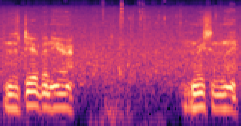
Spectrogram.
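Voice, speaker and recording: A man playing a calm, stoic outlaw hunter in a video game, speaking tersely. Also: low-pitched, takes it slowly, background noise. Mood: hushed focus. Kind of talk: video game cutscene acting. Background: music.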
